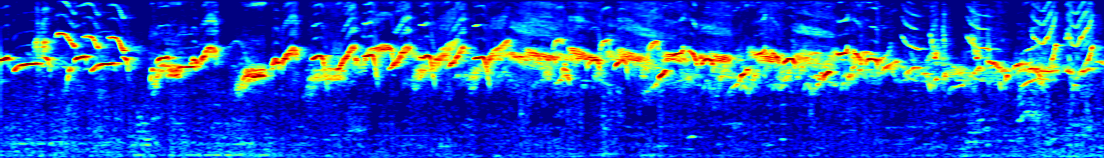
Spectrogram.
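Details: Chinese hwamei singing in duet while dancing, a loud, continuous warble of rich whistled phrases that jump and slur up and down, many notes packed closely together with barely a pause.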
